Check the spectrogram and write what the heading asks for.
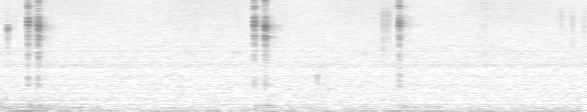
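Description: Near silence with a few faint computer clicks: a quick pair just after the start, then single clicks about two and three seconds in.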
